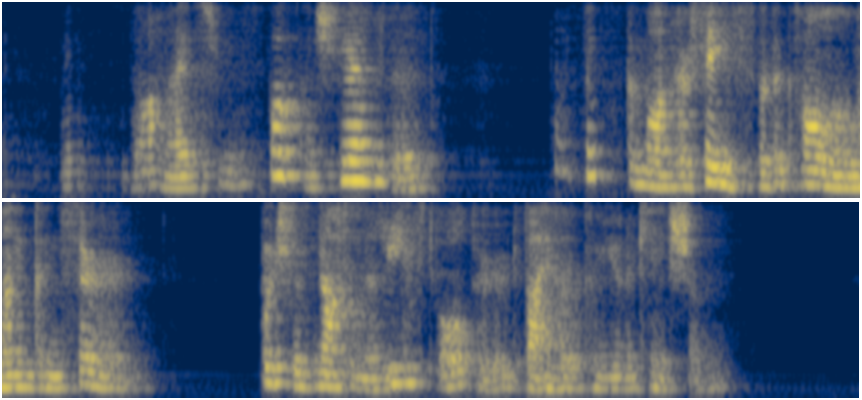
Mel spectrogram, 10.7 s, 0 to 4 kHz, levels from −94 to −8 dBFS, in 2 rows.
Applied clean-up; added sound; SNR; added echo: neural mask model DeepFilterNet 3.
